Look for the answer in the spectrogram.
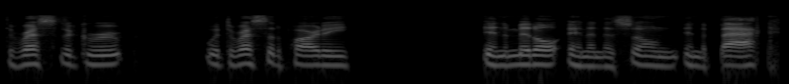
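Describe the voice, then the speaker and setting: A man's voice: a little high, flat delivery, moderate pace, sharp tone, no echo, lo-fi sound. A man talking casually as a player planning moves in an online tabletop game, repeating and insisting on his points.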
